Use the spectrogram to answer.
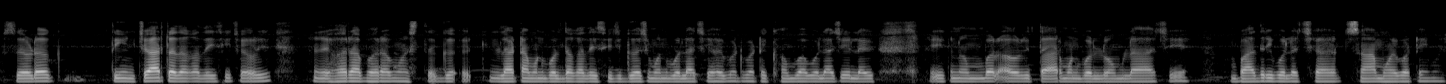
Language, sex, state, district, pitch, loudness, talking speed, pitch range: Halbi, male, Chhattisgarh, Bastar, 140 Hz, -28 LUFS, 155 wpm, 140-145 Hz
